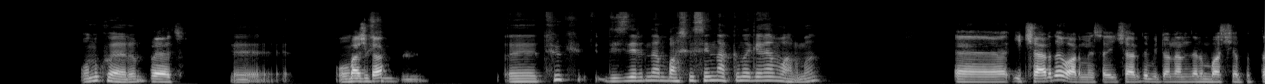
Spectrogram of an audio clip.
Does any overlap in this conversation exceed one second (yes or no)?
no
